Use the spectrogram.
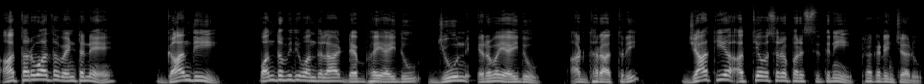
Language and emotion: Telugu, neutral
